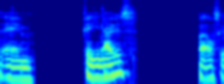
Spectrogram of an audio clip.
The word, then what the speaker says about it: Knowes: come to terms that i've mispronounced it my entire life because the entire rest of the world pronounces it knows and i even catch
